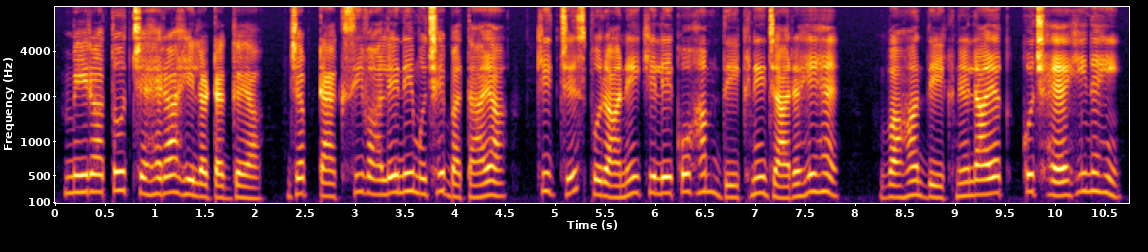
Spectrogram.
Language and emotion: Hindi, sad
